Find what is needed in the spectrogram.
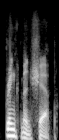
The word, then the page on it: Brinkmanship: American English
